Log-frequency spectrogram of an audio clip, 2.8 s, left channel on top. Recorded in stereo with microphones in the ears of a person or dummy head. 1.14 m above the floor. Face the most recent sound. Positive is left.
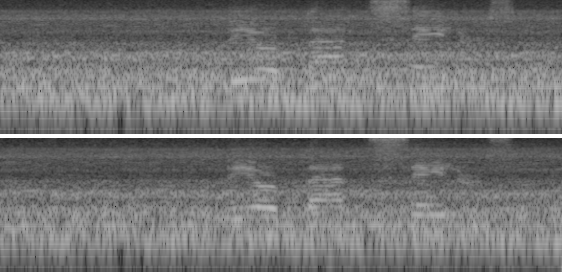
turn(degrees=-45)  # may be behind; listen again after turning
